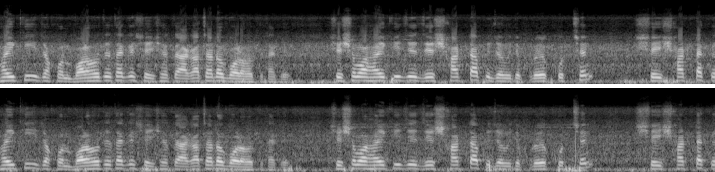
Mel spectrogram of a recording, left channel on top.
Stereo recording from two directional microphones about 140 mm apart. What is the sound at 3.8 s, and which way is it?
Speech, 10° right (ahead or behind).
